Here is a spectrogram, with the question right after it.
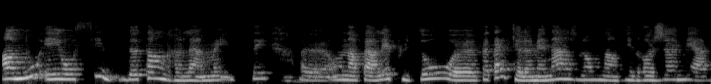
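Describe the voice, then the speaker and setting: Speaking in a Quebec accent, a woman uses a medium pitch with ordinary variation, talking at a fairly slow pace with big swings in loudness. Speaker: author and speaker. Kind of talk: interview answer.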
